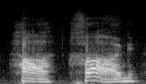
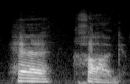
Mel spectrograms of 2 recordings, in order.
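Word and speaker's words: הֶחָג: So instead of saying ha chag, you actually say he chag.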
